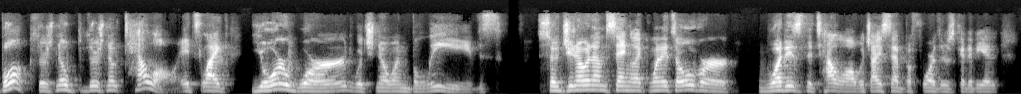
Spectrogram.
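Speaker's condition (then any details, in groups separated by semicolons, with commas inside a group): No condition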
